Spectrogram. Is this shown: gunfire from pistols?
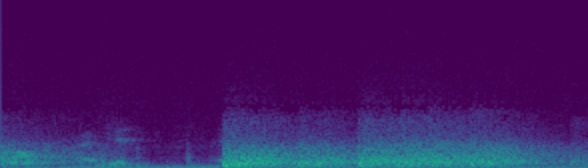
yes

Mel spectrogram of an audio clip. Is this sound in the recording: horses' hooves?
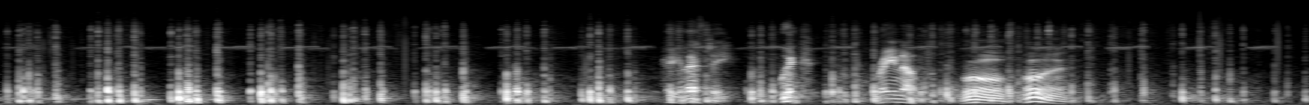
yes

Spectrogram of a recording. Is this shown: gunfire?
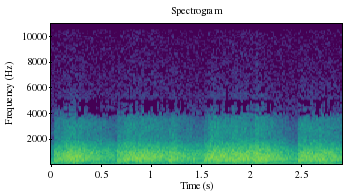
yes

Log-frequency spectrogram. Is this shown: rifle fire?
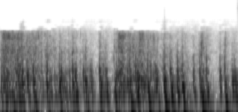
yes

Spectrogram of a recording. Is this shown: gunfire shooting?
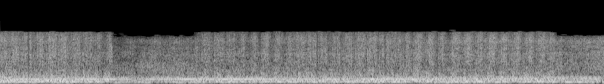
yes

